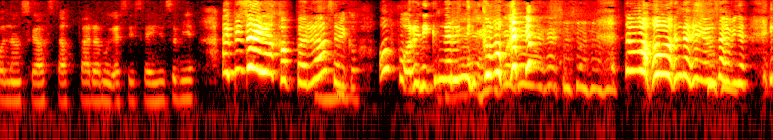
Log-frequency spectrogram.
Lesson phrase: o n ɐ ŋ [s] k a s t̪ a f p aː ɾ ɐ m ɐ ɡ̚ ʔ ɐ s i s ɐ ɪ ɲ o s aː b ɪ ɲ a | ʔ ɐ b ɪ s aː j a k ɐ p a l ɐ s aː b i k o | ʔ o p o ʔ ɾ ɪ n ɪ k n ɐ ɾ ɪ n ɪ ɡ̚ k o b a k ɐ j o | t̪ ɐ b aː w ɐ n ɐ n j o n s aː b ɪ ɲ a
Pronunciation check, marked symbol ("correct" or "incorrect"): correct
